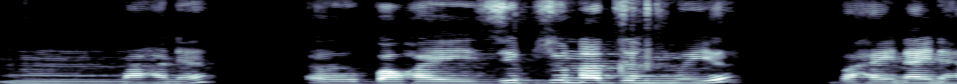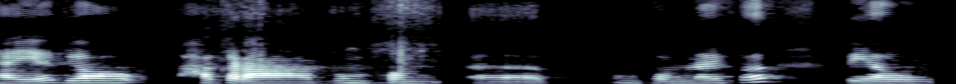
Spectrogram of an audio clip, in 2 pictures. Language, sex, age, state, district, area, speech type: Bodo, female, 30-45, Assam, Kokrajhar, rural, spontaneous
